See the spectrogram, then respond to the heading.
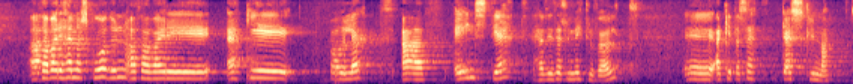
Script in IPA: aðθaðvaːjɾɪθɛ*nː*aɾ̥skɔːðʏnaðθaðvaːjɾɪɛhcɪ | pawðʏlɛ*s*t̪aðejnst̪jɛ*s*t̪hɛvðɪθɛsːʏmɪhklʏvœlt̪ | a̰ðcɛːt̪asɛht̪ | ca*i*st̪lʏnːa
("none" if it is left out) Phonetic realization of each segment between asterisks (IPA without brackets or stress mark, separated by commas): nː, x, h, j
